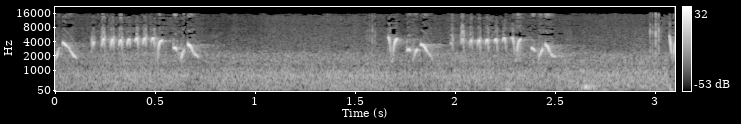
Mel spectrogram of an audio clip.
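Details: Prinia singing eagerly with rain: rapid high chattering trill followed by a few sharp twisting notes, the phrase given twice over a steady background hiss.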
